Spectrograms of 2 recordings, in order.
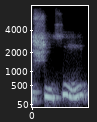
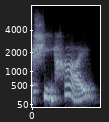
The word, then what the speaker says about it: Sheehy: And when your name is Sheehy, it can be Sheehy or Sheehy. The Irish pronunciation would be Sheehy.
